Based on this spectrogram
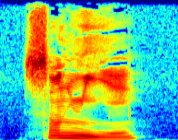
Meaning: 1. to afflict with boredom; to bore 2. to be bored 3. to miss something or someone 4. to annoy, bother, trouble 5. to worry
- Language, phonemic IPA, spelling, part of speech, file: French, /ɑ̃.nɥi.je/, ennuyer, verb, Fr-ennuyer.ogg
